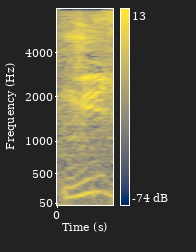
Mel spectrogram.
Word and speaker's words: Muse: des récepteurs DAB plus Muse ou Muse selon que vous prononcez à la française ou à l'anglaise.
